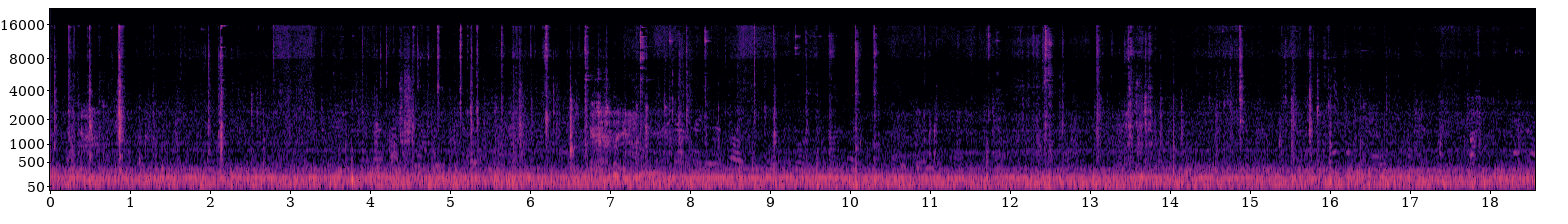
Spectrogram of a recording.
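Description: Cabin noise of a Boeing 737-800 taxiing, heard from inside: its CFM56-7B engines running at idle as a steady low rumble with a steady hum. Scattered light clicks and rattles run through it, with a sharper click about four seconds in.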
